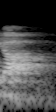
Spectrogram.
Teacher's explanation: जब आप डा का उच्चारण कर रहे हो तो जीभ एकदम से ऊपर लग रही है, झटके के साथ फिर नीचे आ रही है, इस तरह का मूवमेंट होगा। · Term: उत्क्षिप्त व्यंजन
